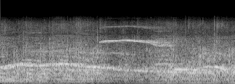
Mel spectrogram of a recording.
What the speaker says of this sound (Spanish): De nuevo un aplauso para ella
